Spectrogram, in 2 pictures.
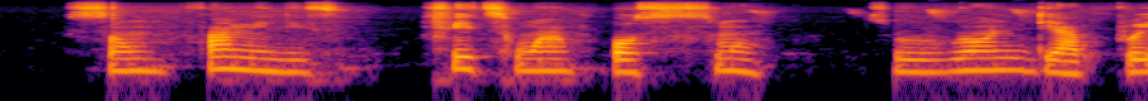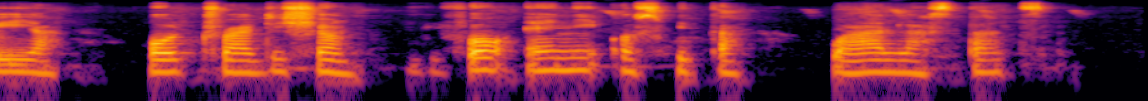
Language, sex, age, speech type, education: Nigerian Pidgin, female, 15-29, spontaneous, tertiary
